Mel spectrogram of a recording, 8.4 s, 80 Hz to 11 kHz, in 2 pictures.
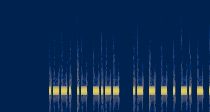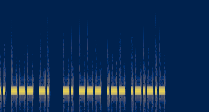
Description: Morse code, heard as a keyed tone, about 32 wpm, 700 Hz. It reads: PAY ATTENTION NOW.
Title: Sentences from Top 1000 Words - Review Part 6 - 30wpm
